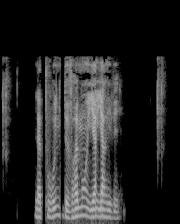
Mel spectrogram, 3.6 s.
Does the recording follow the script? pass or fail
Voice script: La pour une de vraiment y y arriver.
pass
